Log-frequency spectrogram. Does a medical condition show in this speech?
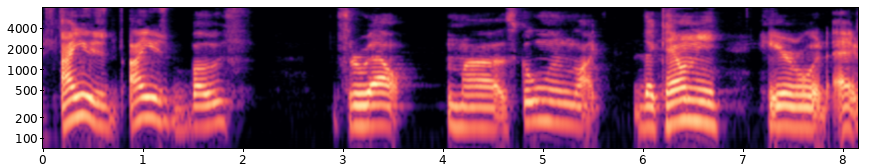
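Yes: spastic quadriplegic cerebral palsy.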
